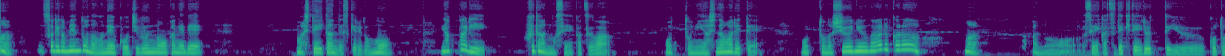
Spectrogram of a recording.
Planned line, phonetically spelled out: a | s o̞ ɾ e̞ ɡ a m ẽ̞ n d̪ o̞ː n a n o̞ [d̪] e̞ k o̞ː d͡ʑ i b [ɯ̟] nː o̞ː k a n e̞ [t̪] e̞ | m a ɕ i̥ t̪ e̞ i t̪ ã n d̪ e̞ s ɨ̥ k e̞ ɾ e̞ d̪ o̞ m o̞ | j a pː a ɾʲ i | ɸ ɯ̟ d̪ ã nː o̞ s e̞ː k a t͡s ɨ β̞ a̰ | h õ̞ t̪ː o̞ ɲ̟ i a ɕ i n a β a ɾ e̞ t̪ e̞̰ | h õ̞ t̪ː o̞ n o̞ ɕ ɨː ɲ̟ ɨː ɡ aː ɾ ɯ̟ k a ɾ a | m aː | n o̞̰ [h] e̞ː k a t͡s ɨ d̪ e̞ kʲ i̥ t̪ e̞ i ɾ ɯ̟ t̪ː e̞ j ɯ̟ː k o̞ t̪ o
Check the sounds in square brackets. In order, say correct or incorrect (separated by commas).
correct, incorrect, incorrect, incorrect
